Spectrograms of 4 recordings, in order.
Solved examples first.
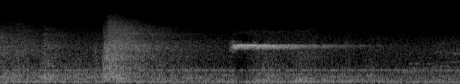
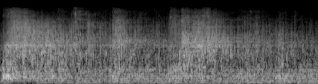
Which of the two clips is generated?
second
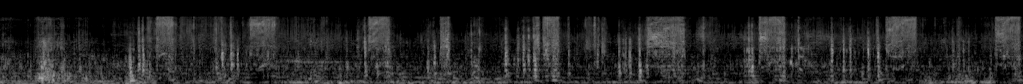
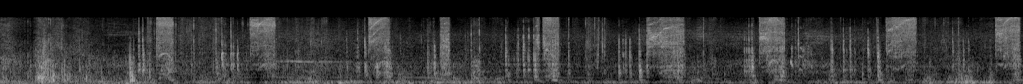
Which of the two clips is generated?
first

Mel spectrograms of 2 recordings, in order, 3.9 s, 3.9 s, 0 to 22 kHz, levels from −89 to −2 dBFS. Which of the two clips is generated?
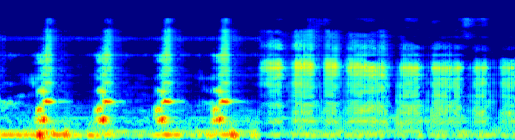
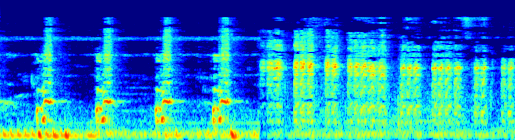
first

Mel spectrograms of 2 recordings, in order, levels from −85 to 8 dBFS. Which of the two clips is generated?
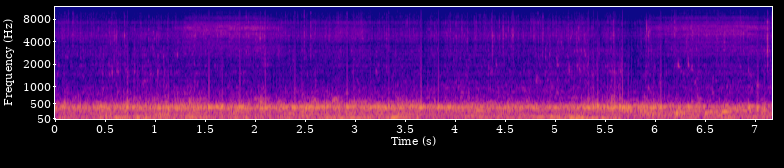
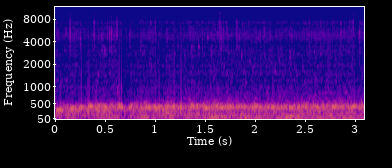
second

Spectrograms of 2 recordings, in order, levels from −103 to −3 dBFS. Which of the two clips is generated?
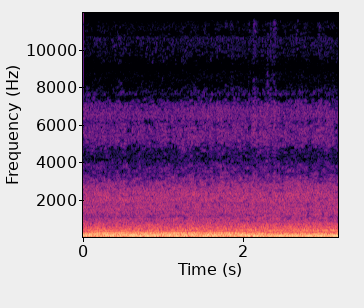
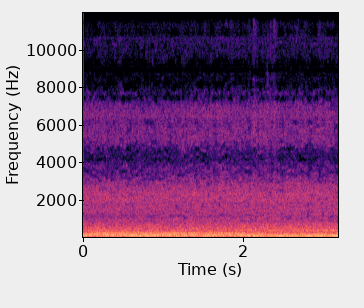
second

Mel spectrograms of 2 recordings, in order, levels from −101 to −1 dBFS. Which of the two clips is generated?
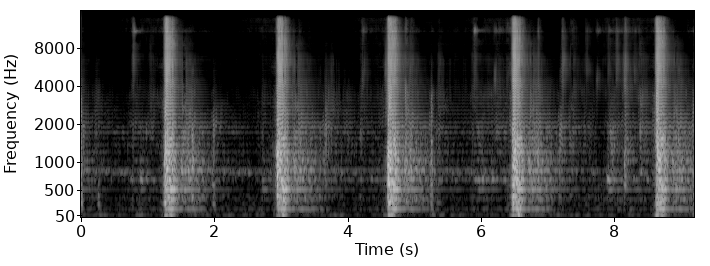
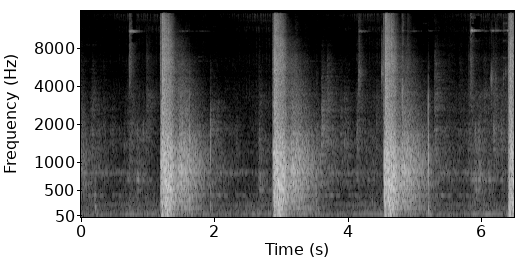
first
